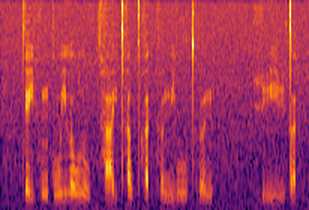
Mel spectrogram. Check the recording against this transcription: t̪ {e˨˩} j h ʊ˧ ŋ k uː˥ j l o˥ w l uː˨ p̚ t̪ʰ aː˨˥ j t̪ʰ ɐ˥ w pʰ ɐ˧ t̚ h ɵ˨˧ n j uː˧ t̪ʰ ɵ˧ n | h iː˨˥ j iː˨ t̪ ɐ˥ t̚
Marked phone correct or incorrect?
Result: incorrect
